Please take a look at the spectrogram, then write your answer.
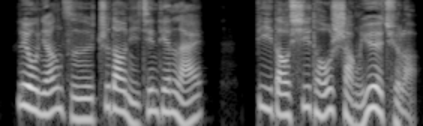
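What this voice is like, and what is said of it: Soft, quiet voice. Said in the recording (Chinese): “小声答道”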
